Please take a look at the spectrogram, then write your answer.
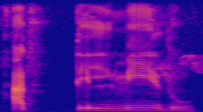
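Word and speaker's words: التلميذ: যুক্ত করি তাহলে হবে আত্তিলমিজু এখানে আলিফ লামটা লামটা বাদ পড়ে গেল আত্তিলমিজু সরাসরি তাকে যে আমরা ধরছি লামের উচ্চারণ হচ্ছে না এটা এখানে বলা হয়েছে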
